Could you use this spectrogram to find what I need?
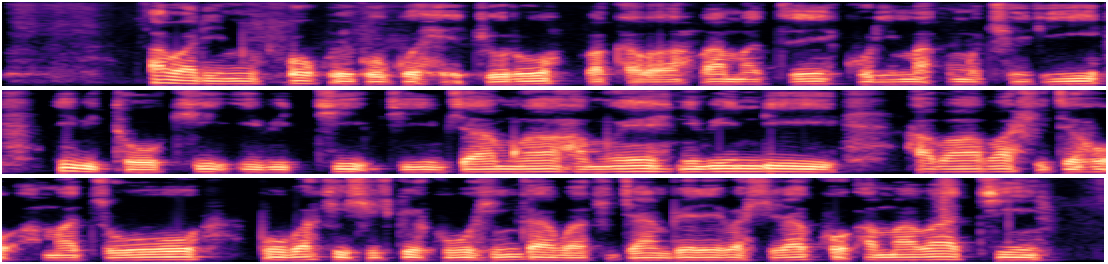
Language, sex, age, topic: Rundi, male, 36-49, agriculture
